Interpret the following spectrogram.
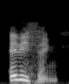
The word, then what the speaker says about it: anything: So it's 2 syllables, isn't it? Any. No, 3. Anything. 3 syllables. Looks like the last one. That would be anything. Ah. It's not anything, it's anything. So it's the first one.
